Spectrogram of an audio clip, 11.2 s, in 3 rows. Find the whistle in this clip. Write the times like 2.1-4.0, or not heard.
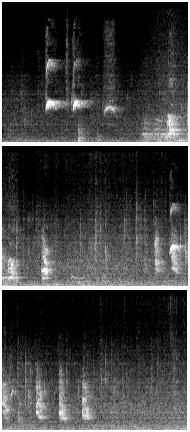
0.8-2.2, 7.0-7.7.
